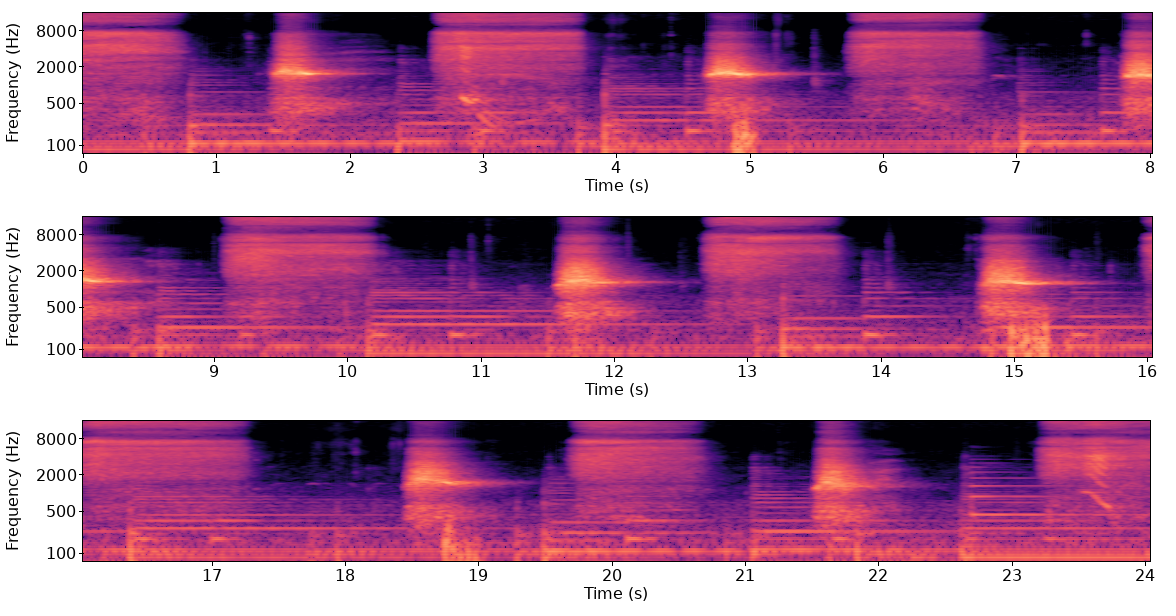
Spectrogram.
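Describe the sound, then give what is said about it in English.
Deep breathing during a guided breathing exercise: a series of loud, hissing inhales and exhales that repeat at a slow, steady rhythm roughly every three seconds, with no voices. “Four more breaths. Come on. Draw that mind out of the body. Breathe right deep, down deep from the perineum up to the top of your head.”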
